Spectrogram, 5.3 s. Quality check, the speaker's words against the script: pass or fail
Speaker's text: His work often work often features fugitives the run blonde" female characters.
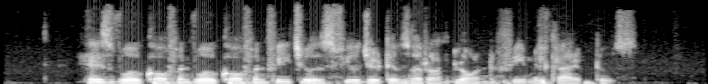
pass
